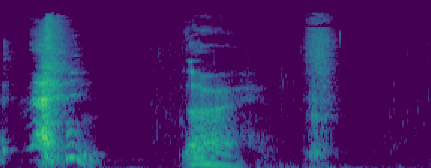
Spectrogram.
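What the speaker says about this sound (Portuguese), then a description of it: "Vou ter que espirrar de novo." One sharp, close sneeze bursts out loudly, followed by a drawn-out voiced groan and a shorter breathy exhale from the same person.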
